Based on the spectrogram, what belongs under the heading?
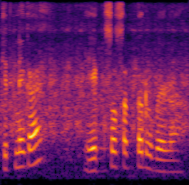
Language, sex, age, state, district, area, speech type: Urdu, male, 30-45, Uttar Pradesh, Mau, urban, spontaneous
